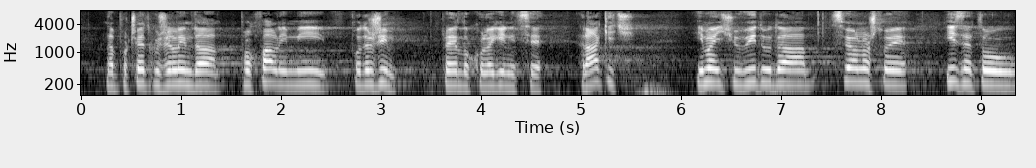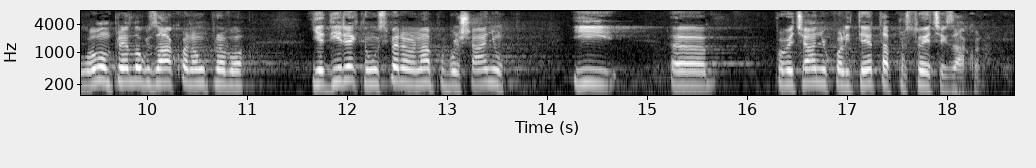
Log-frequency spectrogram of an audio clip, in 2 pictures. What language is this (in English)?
Serbian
